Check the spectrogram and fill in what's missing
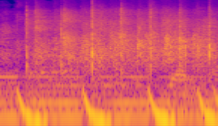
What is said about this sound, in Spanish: Y quien escucha esto dirá, ¿cómo que en Quinótico tienen público? Bueno, se lo tenemos que demostrar, ¿no? Yo creo que un aplauso puede demostrar que aquí hay gente.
